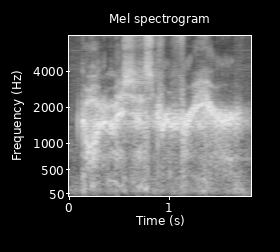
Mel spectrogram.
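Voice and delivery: voiceless whisper, as God answering; whispered divine voice. Acted. God answering someone choosing school or work, whispered. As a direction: slip the instruction in as a stage whisper.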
